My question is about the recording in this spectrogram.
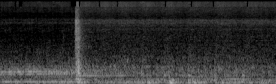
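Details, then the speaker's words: Top-load washing machine that scraped during wash and spin: after the 13 mm nut was tightened about five turns and the belt checked for free play, a steady low hum with one soft click and no scraping. The drum now spins freely and normally. "apertei umas 5 voltas essa porca 13 acabou o barulho"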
